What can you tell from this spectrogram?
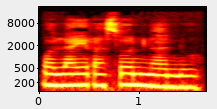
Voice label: Cebuano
